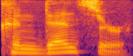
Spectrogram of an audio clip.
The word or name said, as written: condenser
